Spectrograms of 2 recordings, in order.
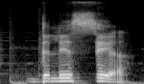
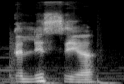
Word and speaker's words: délicieux: However, an acute accent like in the word délicieux should be pronounced like a vowel A. So it should be pronounced as the word pay, pay.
